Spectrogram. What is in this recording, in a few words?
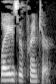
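"laser printer", English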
